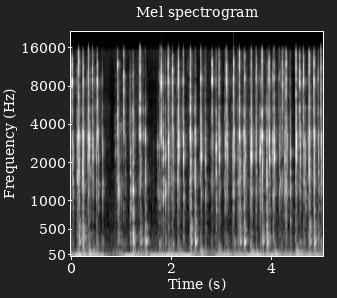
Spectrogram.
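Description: Fingertips of one hand, wearing a ring, type rapidly on a full-size pink plastic Razer mechanical keyboard with RGB backlighting and a hollow case with keycaps on switches. A fast, steady stream of sharp, bright clacks follows with a soft low thock beneath, each keystroke decaying quickly and pausing briefly near the one-second mark.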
